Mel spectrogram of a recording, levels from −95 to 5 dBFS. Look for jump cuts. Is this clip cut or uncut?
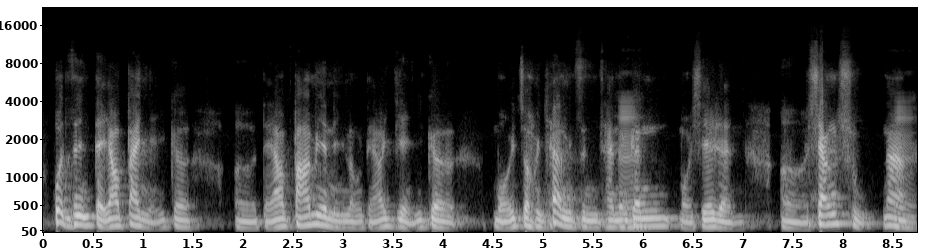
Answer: uncut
